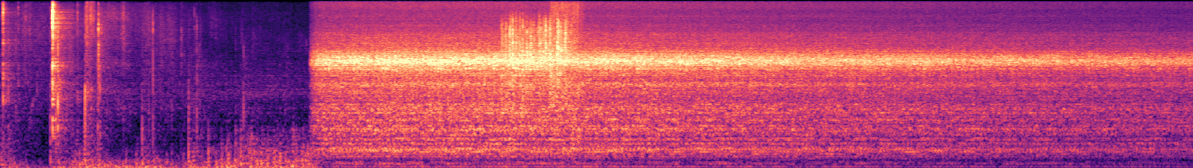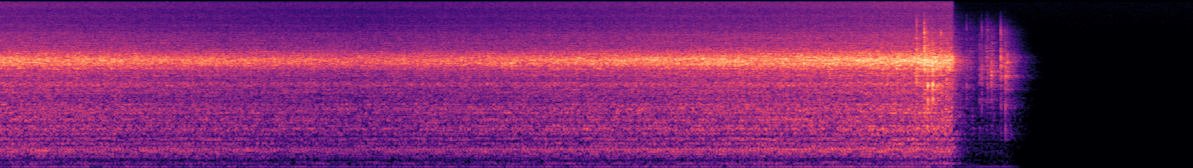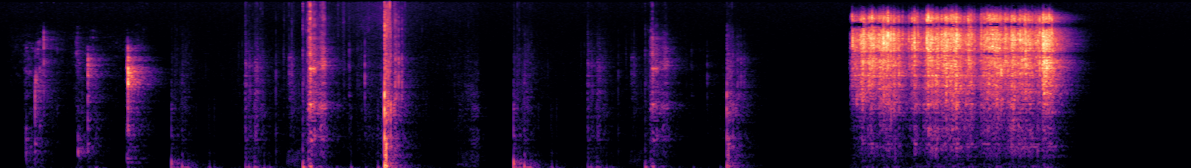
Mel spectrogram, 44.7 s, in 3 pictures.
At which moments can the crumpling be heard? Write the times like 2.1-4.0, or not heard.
6.2-7.2, 26.3-27.6, 40.5-43.0.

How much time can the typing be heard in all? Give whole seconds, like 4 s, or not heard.
not heard.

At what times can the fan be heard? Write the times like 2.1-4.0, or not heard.
0.0-26.9.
